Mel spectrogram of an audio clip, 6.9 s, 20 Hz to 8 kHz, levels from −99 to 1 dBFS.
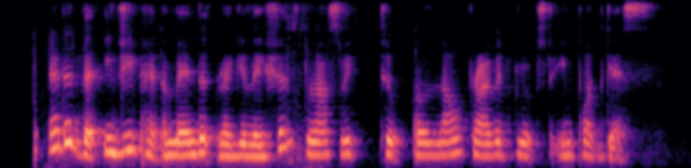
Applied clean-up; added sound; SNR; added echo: neural mask model DeepFilterNet 3.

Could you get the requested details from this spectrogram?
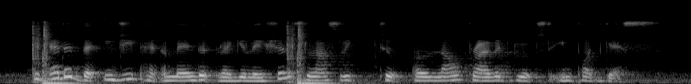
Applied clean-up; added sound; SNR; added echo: none; Door / Car; 5 dB; reverberation time 2.8 s.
